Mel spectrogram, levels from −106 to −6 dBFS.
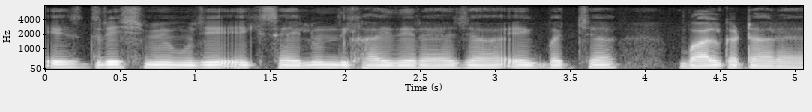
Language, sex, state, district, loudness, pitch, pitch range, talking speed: Hindi, male, Jharkhand, Ranchi, -16 LUFS, 110 Hz, 105-115 Hz, 200 wpm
